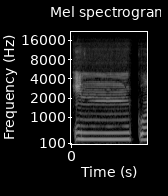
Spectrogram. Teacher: तो हमने इसको मफी पढ़ना है और साथ में यह नून मुशदिद है। मुशदिद नून पर गुना करेंगे।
